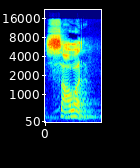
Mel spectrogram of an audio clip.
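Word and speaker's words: sour: सावर आर ओ डब्ल्यू रो।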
